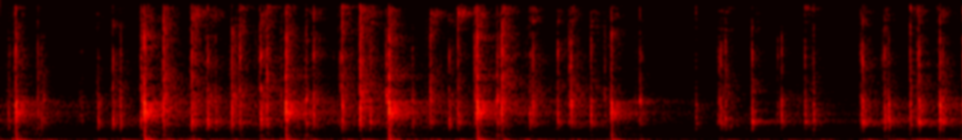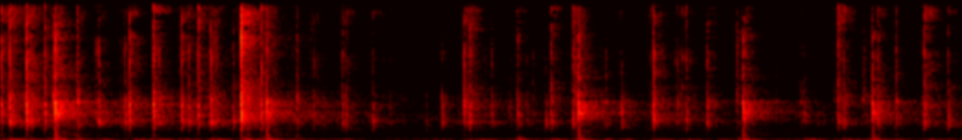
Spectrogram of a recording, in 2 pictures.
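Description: Fingertips of both hands type steadily on a compact mechanical keyboard with grey, white and orange plastic keycaps. The result is a continuous run of quick, dry clacks with bright attacks that die away almost at once, over a constant low hum.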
